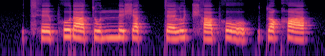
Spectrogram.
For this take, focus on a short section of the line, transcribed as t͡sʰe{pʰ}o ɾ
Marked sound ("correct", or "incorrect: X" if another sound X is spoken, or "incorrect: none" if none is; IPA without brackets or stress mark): correct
